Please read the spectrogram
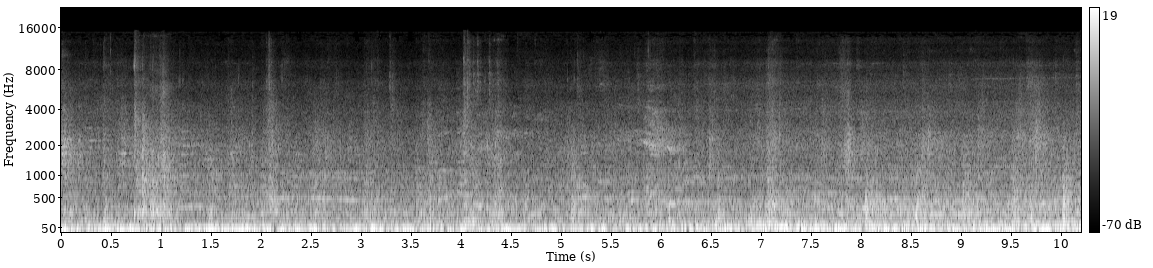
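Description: Hard-shell wheeled suitcase rolling along a jet bridge floor, with footsteps and sharp clicks about once a second, over a steady low rumble.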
